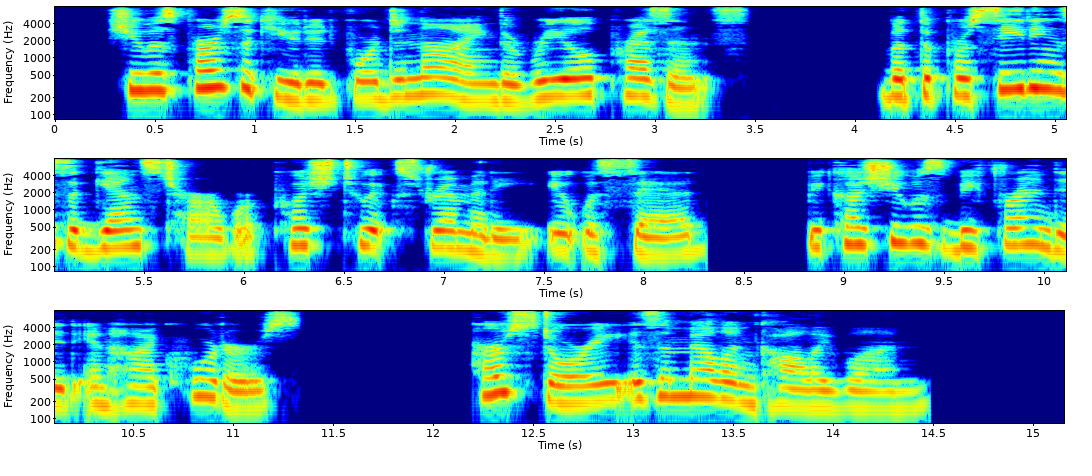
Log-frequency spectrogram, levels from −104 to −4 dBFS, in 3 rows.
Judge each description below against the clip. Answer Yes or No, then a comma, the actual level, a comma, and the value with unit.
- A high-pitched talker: Yes, high, 215 Hz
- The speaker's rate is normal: No, slow, 130 wpm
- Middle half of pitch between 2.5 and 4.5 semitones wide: No, wide, 5.5 semitones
